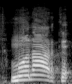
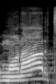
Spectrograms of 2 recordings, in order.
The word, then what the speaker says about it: monarch: आगे मोनार्क, MONARCH, तो मोनार्च नहीं मोनार्क पढ़ेंगे हम लोग।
